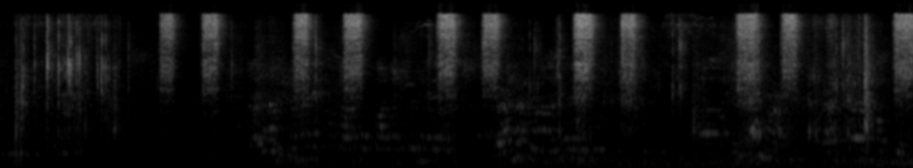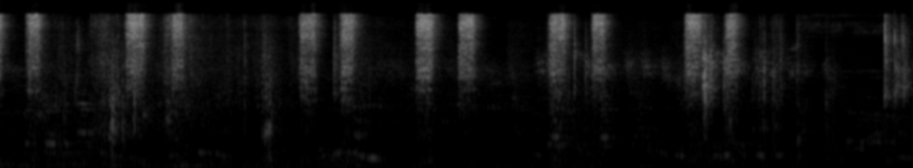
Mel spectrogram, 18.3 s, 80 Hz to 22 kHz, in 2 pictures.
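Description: Elastic dip rubber spray paint is sprayed onto a Ford Fiesta Mk7, producing a long series of sharp, close hissing bursts in an uneven rhythm, with a voice talking quietly underneath.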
